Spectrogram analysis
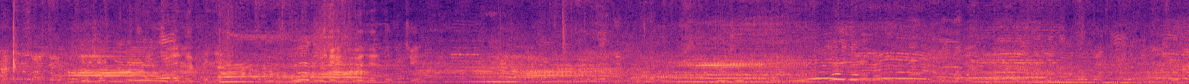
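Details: Sahiwal calves at a cattle market in Comilla, Bangladesh, bought by a farmer: several drawn-out, wavering moos overlap amid a dense crowd murmur and background chatter.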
